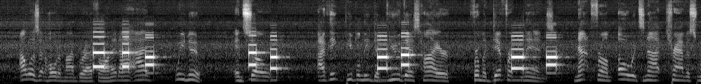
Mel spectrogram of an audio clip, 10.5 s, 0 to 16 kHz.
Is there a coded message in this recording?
Yes: DTMF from 1.4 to 8.3 s, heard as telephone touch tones, dialled by hand, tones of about 140 ms, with room echo and speech in English. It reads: 667 91 18 17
